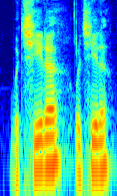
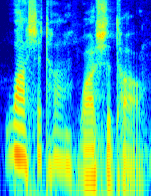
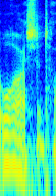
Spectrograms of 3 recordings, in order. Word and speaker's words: Ouachita: I think it's probably Caddo, but they pronounce it Washita now. Washita? Yeah. I butchered that. No. So. Most people read it the phonetic way to say it, but they pronounce it Washita.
